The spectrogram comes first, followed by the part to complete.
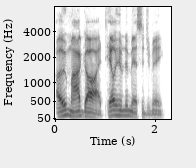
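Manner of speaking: normal talking voice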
